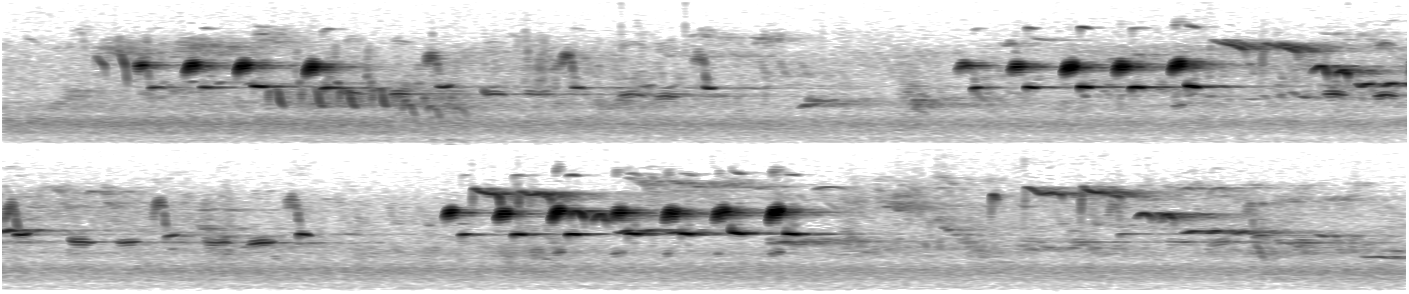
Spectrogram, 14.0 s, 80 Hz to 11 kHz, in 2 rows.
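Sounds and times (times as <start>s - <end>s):
soft steady hiss: 0.0s - 14.0s
great tit Parus major calling: 0.6s - 2.8s, 4.8s - 7.2s, 9.2s - 11.1s.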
